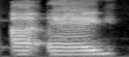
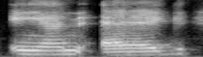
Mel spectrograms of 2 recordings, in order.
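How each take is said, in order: First: "a" as "uh" running straight into "egg" with no N; tripping over article. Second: "an" said slowly as a full "ann", its N leading into "egg"; defined article an. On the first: Teacher showing what is hard to get out, "uh" colliding with "egg". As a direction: let "a" bump against the vowel of "egg". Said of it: "we kind of trip over". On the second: Teacher showing the correct article, slow clear "an". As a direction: sound the N of "an" clearly before "egg". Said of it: "and creates more definition". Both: Shown as a demonstration.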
